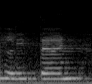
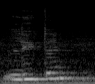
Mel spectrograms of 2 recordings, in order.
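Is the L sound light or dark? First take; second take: light; dark. First: The L is light, made at the front. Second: The L is dark, made at the back. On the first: "a light L is at the front" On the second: "for the dark L, ... at the back"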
